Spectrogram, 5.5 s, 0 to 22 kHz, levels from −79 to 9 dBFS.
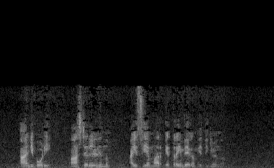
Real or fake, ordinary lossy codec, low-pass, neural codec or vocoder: real; AAC, 32 kbps; 10.8 kHz; none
